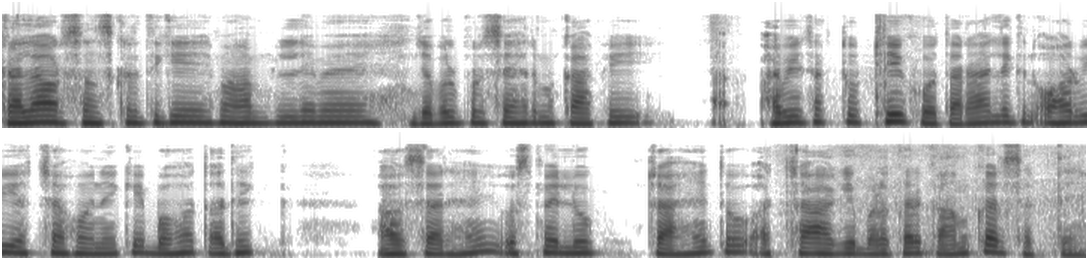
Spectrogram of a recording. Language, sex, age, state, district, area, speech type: Hindi, male, 45-60, Madhya Pradesh, Jabalpur, urban, spontaneous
